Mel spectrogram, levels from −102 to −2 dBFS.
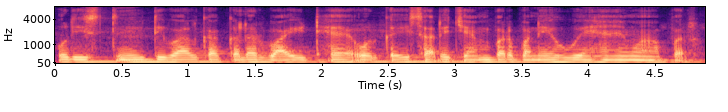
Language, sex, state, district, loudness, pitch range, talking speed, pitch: Hindi, male, Jharkhand, Ranchi, -13 LUFS, 105-110 Hz, 195 wpm, 110 Hz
